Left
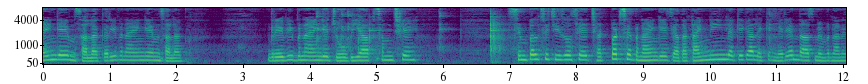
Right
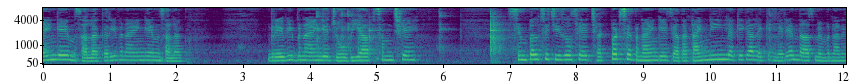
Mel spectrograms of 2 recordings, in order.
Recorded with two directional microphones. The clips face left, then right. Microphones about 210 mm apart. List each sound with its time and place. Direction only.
0.2 s a woman's voice: 50° left (ahead or behind)
3.4 s a woman's voice: 50° left (ahead or behind)
7.1 s a woman's voice: 50° left (ahead or behind)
